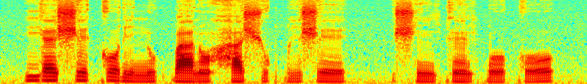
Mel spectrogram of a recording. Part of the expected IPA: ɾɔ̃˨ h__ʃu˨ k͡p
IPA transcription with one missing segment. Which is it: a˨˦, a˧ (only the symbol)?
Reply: a˧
